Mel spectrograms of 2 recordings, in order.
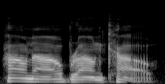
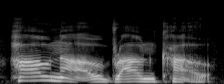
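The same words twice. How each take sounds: First: Said in the usual way. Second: "How now" with a broad ah-oo glide; round, long ow in "cow"; British ow diphthong. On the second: Shown as a demonstration. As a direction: open "brown cow" from a back ah into oo. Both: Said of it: "Practice for the ow diphthong".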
